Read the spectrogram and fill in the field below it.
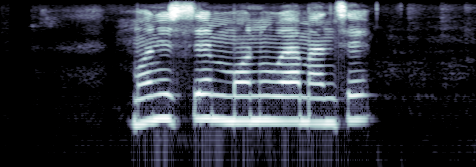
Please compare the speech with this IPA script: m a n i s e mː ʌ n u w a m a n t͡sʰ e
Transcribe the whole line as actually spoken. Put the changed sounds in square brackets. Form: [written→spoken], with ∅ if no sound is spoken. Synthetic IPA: m [a→ʌ] n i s e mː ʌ n u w a m a n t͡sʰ e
